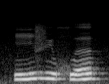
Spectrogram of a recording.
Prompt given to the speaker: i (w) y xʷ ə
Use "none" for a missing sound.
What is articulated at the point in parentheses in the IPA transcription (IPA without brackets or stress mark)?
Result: v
